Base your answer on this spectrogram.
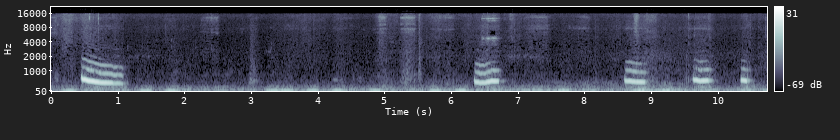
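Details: Indoors in Ubon Ratchathani, Thailand, an elderly female Shih Tzu of fourteen cries after waiting a long time: long falling whines sliding downward, separated by pauses, then a cluster of three shorter whines near the end over soft background rumble.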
